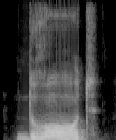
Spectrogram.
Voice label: "Droat", kaevels platt

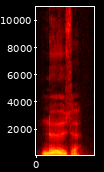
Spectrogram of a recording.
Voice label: "nöse", kaevels platt

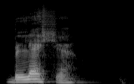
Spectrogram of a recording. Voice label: "Bläche", kaevels platt

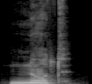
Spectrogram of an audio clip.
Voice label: "Noet", kaevels platt

